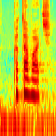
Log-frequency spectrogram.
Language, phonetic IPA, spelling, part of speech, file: Belarusian, [kataˈvat͡sʲ], катаваць, verb, Be-катаваць.ogg
- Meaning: to torture; to torment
